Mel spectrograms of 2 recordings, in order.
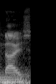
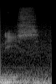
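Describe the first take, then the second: First: The vowel sounds like 'eye', as in English 'nice'. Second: The vowel sounds like 'ee', as in 'niece'. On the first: The speaker calls it wrong. "I ended up saying nice as well" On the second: The speaker calls it right. "rather than Nice"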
